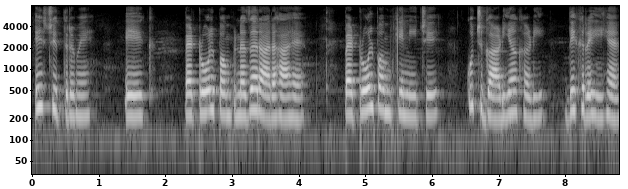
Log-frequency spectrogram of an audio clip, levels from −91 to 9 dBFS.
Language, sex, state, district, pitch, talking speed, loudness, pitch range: Hindi, female, Chandigarh, Chandigarh, 225 Hz, 135 wpm, -16 LUFS, 215-245 Hz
